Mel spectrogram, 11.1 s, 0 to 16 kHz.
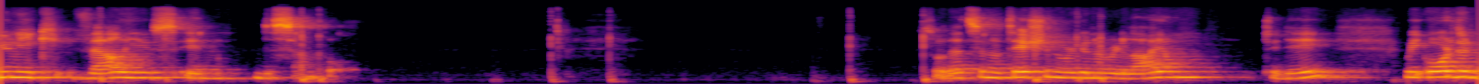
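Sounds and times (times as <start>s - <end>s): stylus tapping on tablet screen: 2.0s - 2.6s, 3.7s - 4.8s, 6.0s - 8.8s.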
